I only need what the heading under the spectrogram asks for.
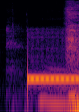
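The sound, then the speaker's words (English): A steady electronic telephone ringing tone, from a call to the number on a billboard, starts after a brief soft rustle and holds loud, with a lower tone joining near the end as a burst of hiss rises. “Maybe he'll pick up the phone and explain himself.”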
